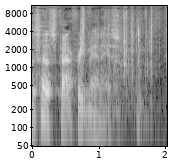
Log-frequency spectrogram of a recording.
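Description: A plastic food packet crinkles in a hand.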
